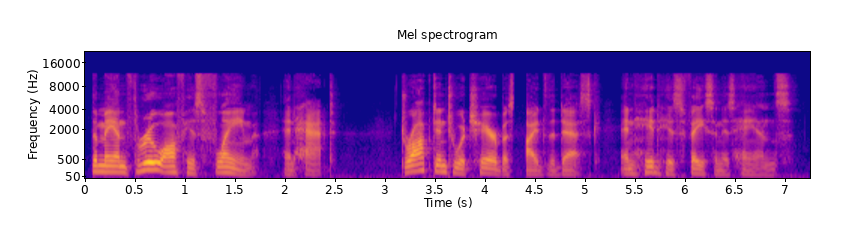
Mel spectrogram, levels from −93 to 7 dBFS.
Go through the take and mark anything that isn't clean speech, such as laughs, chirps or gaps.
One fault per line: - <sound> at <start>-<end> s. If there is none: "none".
- dropout at 4.3-4.4 s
